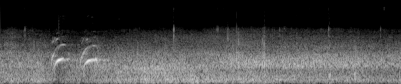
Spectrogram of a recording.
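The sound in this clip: A dog gives two short, high yips close together near the start, then only steady background noise continues, in a busy setting with police and dogs around.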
